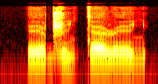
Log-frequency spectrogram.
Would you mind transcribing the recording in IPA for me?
eɖ͡ʐiʎ tɛ ɭeʎ

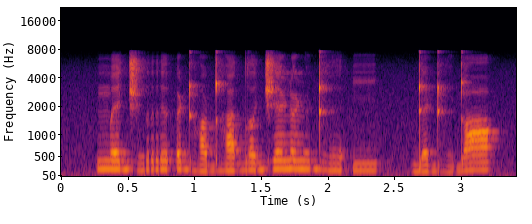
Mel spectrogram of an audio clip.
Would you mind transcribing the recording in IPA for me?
mɛ˥d͡ʒə̤˧ rɘ˥ʔə˥ɖʱɑ˩ɖʱa˧ dʌ˧d͡ʒɛ˥ɳə˥ɳə̤˥ ɖʱɛ̤˥ʔi˧ | ɖɛ˩ ɖʱə̤˩ɖɑ˥

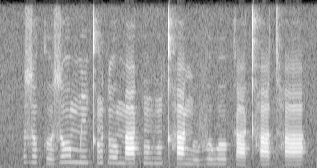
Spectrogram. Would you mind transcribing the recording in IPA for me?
zʊ˦kʊ˨ zoː˦ mĩ˦kʼũ˦ɗoː˦ maː˦kũ˦vũ˦ kʰa˦ŋu˨ vʊ˦woː˦ka˨ kʰa˦tʰa˦

